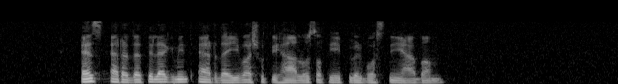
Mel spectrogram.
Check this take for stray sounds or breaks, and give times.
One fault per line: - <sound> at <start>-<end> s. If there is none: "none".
none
